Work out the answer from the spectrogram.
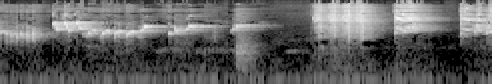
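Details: Ashy drongo imitating gunshots and birdsong in a tutor recording for white-rumped shamas during moult: clear whistled phrases stepping up and down, followed by three harsh noisy bursts.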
